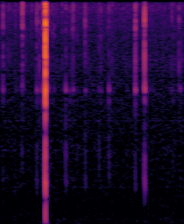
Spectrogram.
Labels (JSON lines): {"label": "ambient", "recorder": "HydroMoth"}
